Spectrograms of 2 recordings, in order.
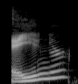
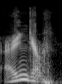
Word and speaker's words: Ayinger: Well, I mean, it's German, so I mean, you need to make it sound like you're mad. Ayinger. Yeah. Okay. Yeah. Ayinger.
